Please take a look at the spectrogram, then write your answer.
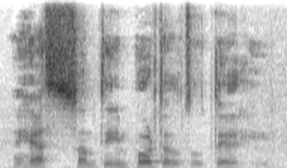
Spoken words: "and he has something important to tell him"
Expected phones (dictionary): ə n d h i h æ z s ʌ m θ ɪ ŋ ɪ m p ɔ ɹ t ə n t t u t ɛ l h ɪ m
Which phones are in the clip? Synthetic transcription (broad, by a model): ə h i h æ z s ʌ m t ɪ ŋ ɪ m p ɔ ɹ t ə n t t u t ɛ l h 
